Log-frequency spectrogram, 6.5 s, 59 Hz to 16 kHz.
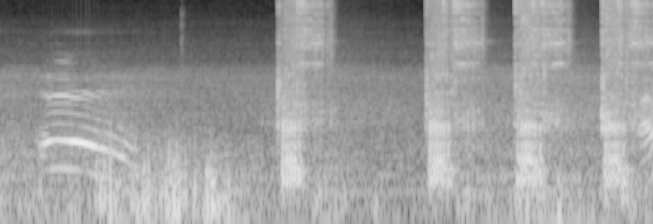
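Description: A Makita DPC7321 gas concrete saw engine revs in four sharp, loud bursts, each rising and then dropping away to idle between them. A voice is heard briefly before the first burst.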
